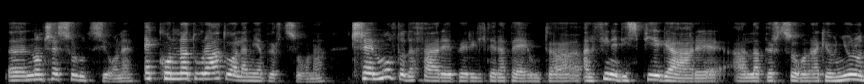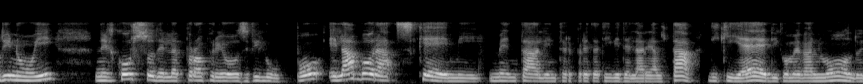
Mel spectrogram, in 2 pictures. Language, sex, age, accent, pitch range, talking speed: Italian, female, 50-69, native, 160-210 Hz, 155 wpm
